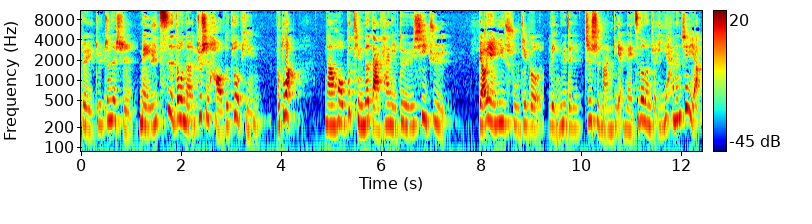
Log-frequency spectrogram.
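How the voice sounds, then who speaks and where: Audible room echo carries the fairly high-pitched voice of a woman. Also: ordinary pitch variation, moderate pace. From China, Fujian province. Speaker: postdoctoral researcher in theatre and culture. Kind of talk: casual conversational interview. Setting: remote call from abroad.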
